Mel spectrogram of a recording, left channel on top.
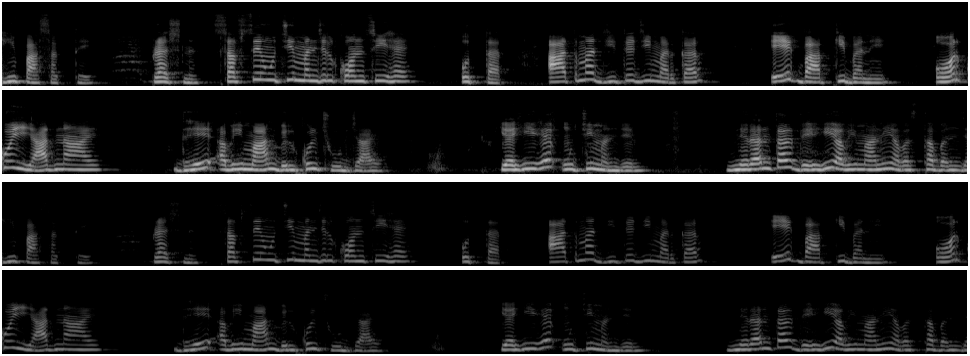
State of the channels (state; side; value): quieter; right; 11.8 dB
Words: पा सकते। प्रश्न, सबसे ऊंची मंजिल कौन सी है? उत्तर, आत्मा जीते जी मरकर एक बाप की बने और कोई याद ना आए, देह अभिमान बिल्कुल छूट जाए, यही है ऊंची मंजिल। निरंतर देही अभिमानी अवस्था बन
